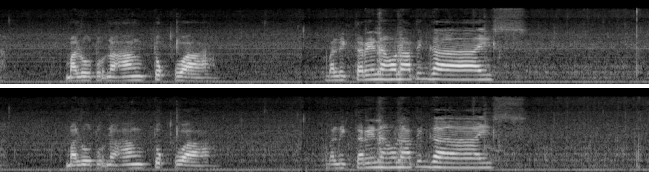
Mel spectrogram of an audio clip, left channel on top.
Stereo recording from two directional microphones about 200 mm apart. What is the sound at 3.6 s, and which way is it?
Speech, centre (ahead or behind).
